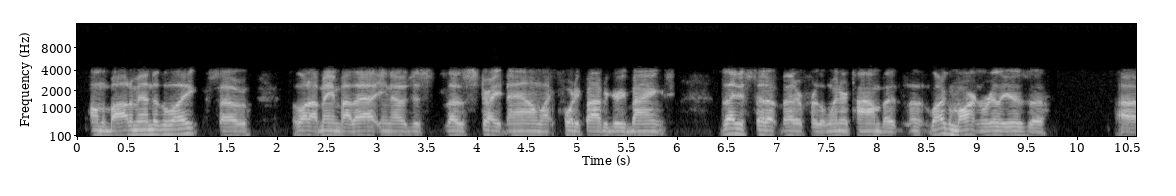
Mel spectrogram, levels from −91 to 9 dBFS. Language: English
